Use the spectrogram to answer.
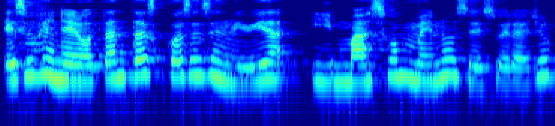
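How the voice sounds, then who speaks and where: With a high pitch, a woman speaks with ordinary pitch variation. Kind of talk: personal testimony. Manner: halting, with repetitions.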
